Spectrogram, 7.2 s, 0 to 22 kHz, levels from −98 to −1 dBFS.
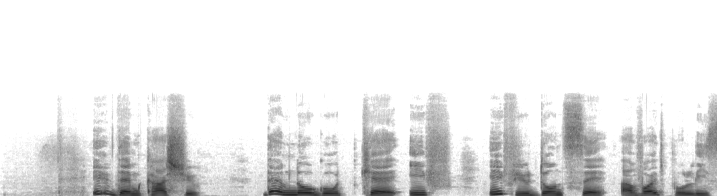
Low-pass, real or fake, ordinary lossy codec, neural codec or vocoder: none; real; none; none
